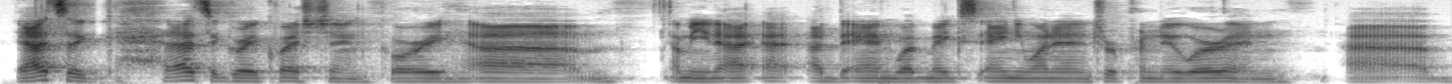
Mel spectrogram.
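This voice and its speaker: Flat-toned man, relaxed and hesitant. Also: lowish voice, moderate pace, creaky, few pauses. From Poland. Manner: relaxed, hesitant with many fillers. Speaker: guest, tech company founder. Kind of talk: casual interview conversation.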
